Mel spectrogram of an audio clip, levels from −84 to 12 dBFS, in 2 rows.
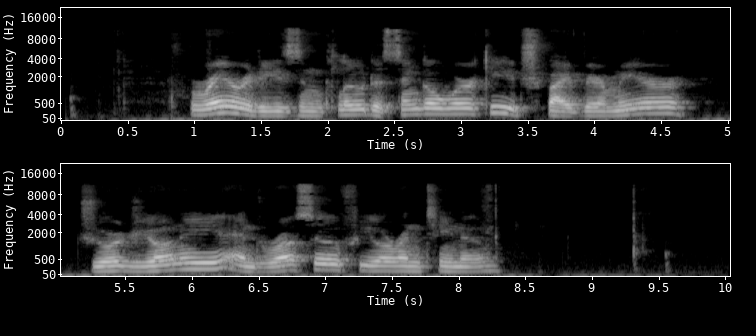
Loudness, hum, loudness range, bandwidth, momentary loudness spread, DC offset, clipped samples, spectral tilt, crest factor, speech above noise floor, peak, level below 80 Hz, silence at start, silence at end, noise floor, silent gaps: -21 LUFS; none; 3 LU; 11.5 kHz; 8 LU; under 0.1%; under 0.1%; -6 dB/octave; 18 dB; 40 dB; -4 dBFS; -64 dBFS; 1 s; 1.7 s; -60 dBFS; none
